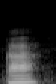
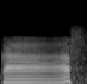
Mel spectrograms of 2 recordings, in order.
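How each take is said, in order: First: It is read as the short syllable ka. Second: It is read as the full letter name kaf. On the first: The speaker calls it wrong. "Bukan dibaca harokatnya" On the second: The speaker calls it right. "Tapi dibaca kaf"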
